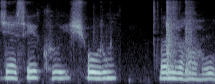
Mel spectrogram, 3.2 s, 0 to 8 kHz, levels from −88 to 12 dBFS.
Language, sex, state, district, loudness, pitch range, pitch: Hindi, female, Chandigarh, Chandigarh, -16 LUFS, 210-230 Hz, 220 Hz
